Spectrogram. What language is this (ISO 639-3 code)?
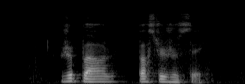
fra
